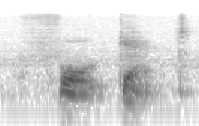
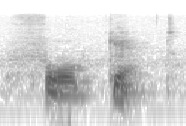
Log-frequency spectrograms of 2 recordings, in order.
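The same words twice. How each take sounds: First: Forget repeated, stress on get, rising; two-syllable stress. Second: Forget with the second syllable stressed, rising; two-syllable stress. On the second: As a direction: lean on get in Forget. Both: Shown as a demonstration. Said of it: "this verb has two syllables".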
